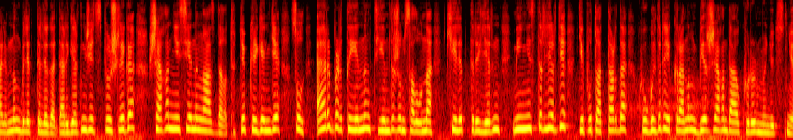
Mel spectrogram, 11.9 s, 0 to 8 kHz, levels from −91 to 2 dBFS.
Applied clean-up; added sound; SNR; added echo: none; none; none; none.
